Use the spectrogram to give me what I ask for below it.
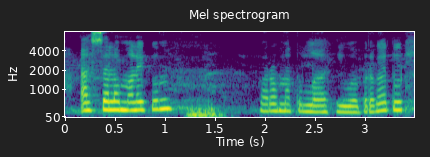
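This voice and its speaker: A woman with ordinary pitch variation over noticeable background noise. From Kalimantan, Indonesia. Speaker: vlogger, housewife. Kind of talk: casual vlog storytelling. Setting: at home. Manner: halting, many fillers.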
